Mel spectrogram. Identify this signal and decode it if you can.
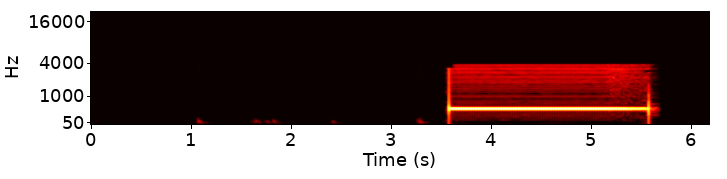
Ringback tone (North America), 440 + 480 Hz.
